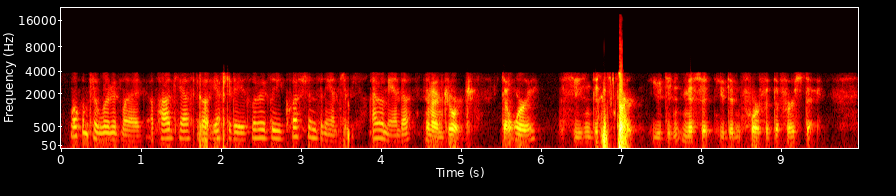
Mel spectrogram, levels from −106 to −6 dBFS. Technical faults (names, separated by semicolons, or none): GSM full-rate codec; GSM bit errors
